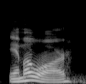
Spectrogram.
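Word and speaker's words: Morazán: M-O-R-A-Z-A-N. Morazan. Not Z-O-N, Z-A-N. Dot city. C-I-T-Y. Morazan.city. And currently there is one housing unit. I was in Morazan City about a week ago, and there was one housing unit.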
